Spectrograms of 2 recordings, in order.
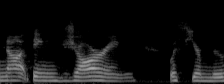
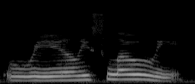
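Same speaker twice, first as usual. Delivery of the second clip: slow; much slower than usual. Shown as a demonstration. Demonstrates reaching slowly.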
